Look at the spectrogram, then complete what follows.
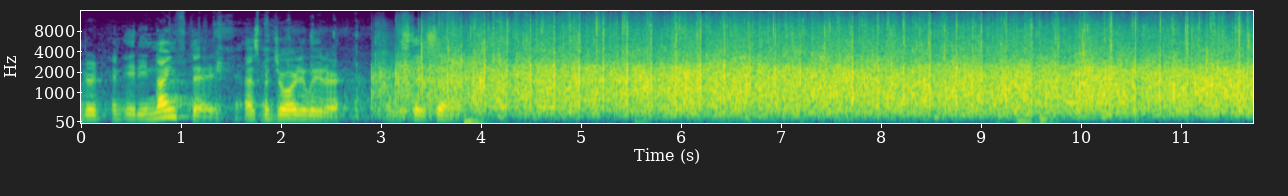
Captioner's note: applause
